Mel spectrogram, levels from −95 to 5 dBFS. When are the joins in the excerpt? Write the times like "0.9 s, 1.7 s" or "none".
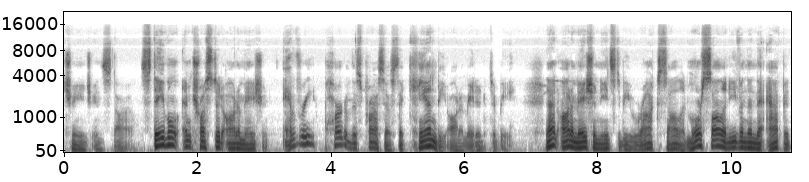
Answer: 1.1 s, 6.4 s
